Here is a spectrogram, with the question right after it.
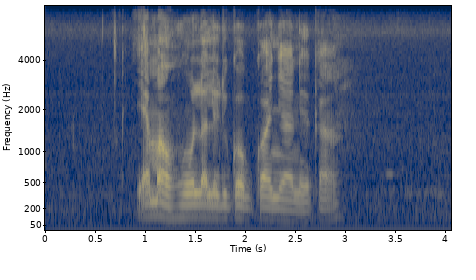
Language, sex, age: Southern Sotho, male, 22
